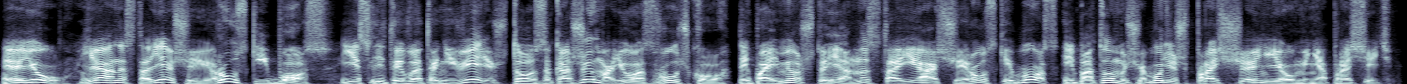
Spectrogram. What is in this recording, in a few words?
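big Russian boss voice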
